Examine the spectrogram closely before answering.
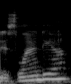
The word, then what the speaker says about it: Islandia: they were traced near Long Island Expressway in Islandia.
